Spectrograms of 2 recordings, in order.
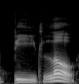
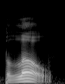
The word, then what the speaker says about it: below: 好，注意到 below 这边有两种念法，你可以念成影片当中的 below，就是把 e 念成长母音 e 的声音，或者是呢你也可以把 e 变成轻音念成 below 念成稍微的，有没有听到 below 的声音 below。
